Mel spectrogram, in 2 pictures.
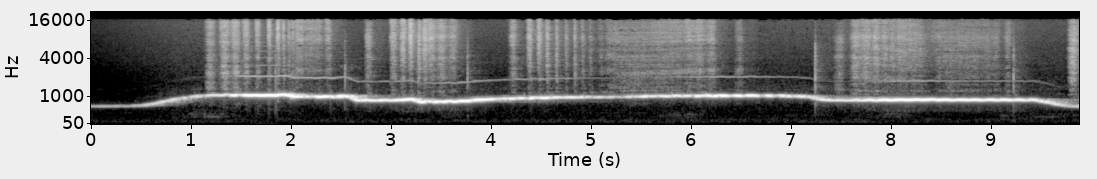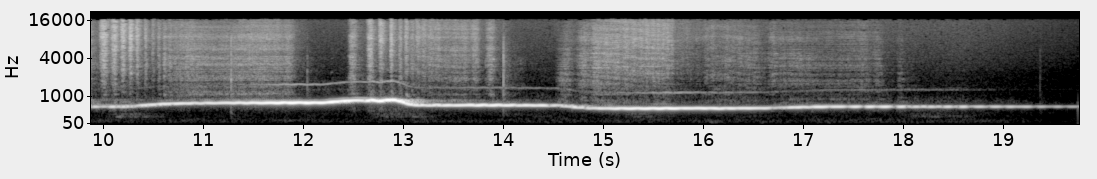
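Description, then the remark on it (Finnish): A musical saw sings a slow, wavering melody, its pure eerie tone gliding smoothly between notes with a gentle vibrato, heard alone and fairly loud throughout. “tuokse sahan taas mukaan sun juhliin ja soitat taas meille”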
